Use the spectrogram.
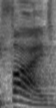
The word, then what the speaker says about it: Fiennes: you know I think I think it's supposed to be fines but it is spelled like fee is yeah so I would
